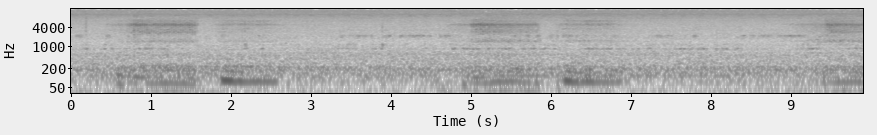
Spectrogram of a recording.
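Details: A sleeping female pet dog, described as a very heavy sleeper, snoring loudly: low, rumbling snores about 14 a minute with quieter breathing between them; dog snoring.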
